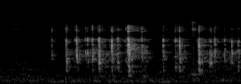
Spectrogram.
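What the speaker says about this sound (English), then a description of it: "typing away" Rapid typing on a computer keyboard, close and clear, with bursts of clicking keystrokes separated by short pauses and no talking.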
